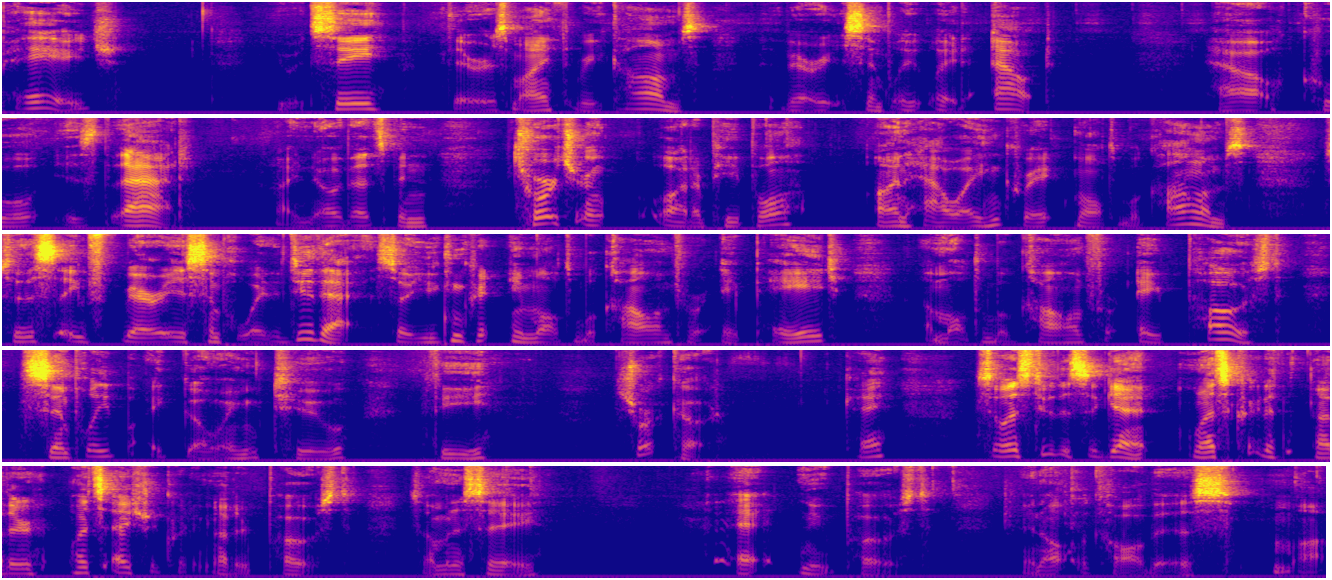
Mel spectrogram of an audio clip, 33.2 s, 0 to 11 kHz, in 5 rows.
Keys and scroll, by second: 32.4-33.1 typing.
